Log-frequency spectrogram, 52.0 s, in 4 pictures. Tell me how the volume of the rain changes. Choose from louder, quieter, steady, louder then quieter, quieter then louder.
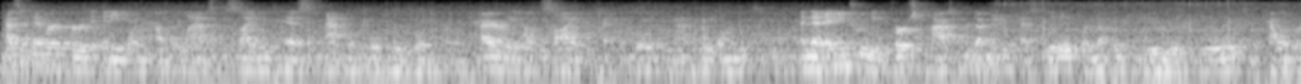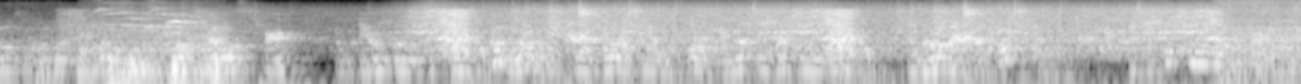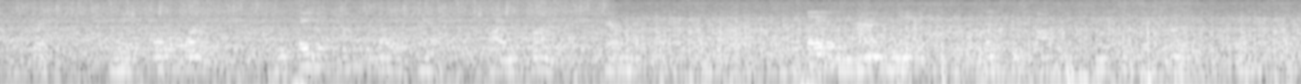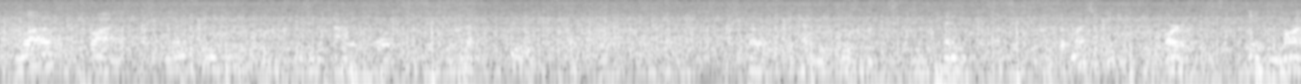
louder.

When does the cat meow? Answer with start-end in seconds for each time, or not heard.
13.8-15.3.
